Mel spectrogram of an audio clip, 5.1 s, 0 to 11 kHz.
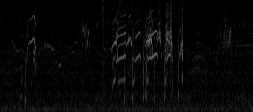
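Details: Nest-camera recording of an osprey couple at their nest in Charlo, Montana, late afternoon on 8 July 2018: scattered thin whistles, then a dense run of high, slurred chirps around the middle before fading to background hiss.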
